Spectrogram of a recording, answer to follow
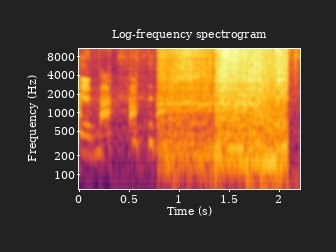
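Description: Heavy rock band playing very loud: distorted electric guitar and drums with a dense cymbal wash, coming in about a second in after a few short voice fragments and cutting off abruptly at the end.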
